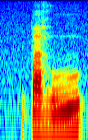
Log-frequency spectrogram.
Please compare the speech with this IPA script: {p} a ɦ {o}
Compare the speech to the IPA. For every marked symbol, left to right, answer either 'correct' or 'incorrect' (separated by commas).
correct, incorrect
